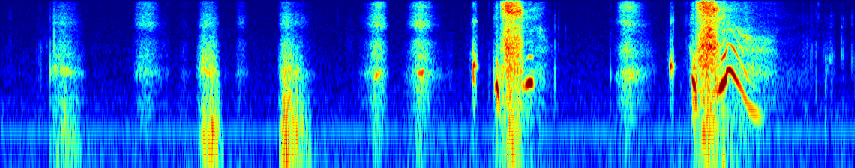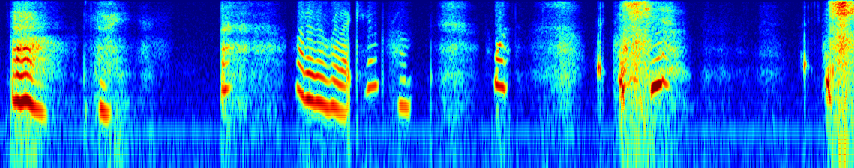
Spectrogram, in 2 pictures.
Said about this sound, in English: I don't know why I'm sneezing so much.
